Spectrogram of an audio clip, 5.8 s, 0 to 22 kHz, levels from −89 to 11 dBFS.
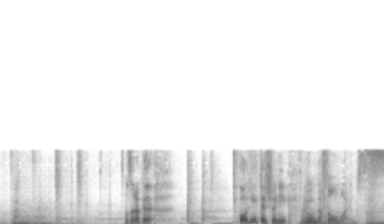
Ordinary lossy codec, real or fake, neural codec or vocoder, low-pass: none; fake; codec, 16 kHz, 1.1 kbps, Voila-Tokenizer; none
